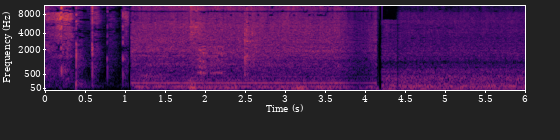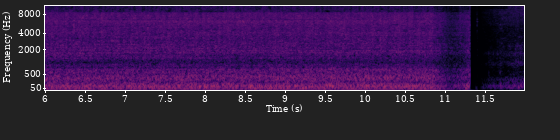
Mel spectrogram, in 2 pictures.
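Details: A loud, steady engine-like rumble with low hum and a clattering start fills the whole stretch, with no animal voice to be heard.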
